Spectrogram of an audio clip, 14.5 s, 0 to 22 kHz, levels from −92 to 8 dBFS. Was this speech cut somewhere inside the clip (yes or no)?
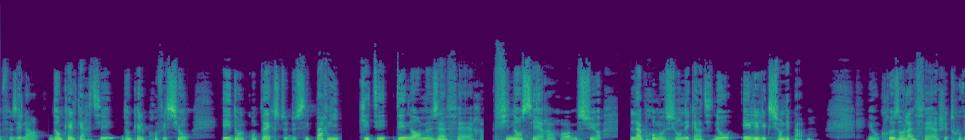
yes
